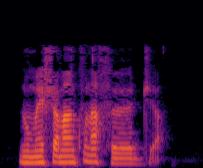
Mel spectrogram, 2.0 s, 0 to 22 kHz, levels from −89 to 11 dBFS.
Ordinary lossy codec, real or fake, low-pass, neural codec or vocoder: MP3, 32 kbps; real; 7.2 kHz; none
